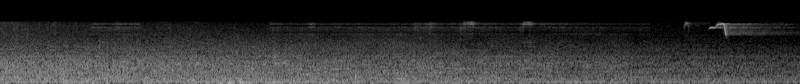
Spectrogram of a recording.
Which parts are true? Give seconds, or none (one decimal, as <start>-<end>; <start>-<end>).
0.0-0.9; 1.4-2.7; 6.5-8.0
